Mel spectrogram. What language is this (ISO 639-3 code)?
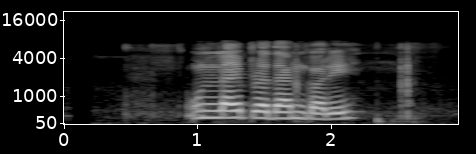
nep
